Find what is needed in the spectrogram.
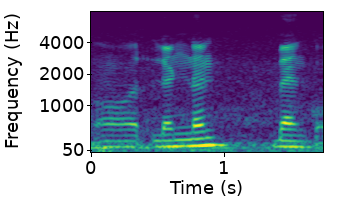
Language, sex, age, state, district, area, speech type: Urdu, male, 18-30, Delhi, East Delhi, urban, spontaneous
